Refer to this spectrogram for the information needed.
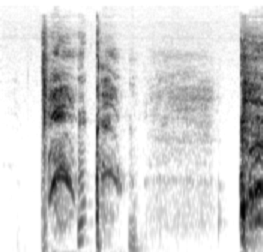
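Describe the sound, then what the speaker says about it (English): A man coughs hard into a close microphone, two loud harsh bursts followed by a faint breath and one more loud cough at the end, with no other sound. "I coughed right in the mic."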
